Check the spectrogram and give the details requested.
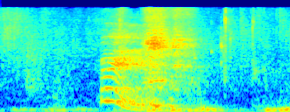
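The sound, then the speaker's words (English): Dogs playing and opening a bag of chips, with one short, breathy huff or snort rising over a steady low background hum, then a brief quiet before a sharp knock at the end. “We got dogs. We've got a dogging around.”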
